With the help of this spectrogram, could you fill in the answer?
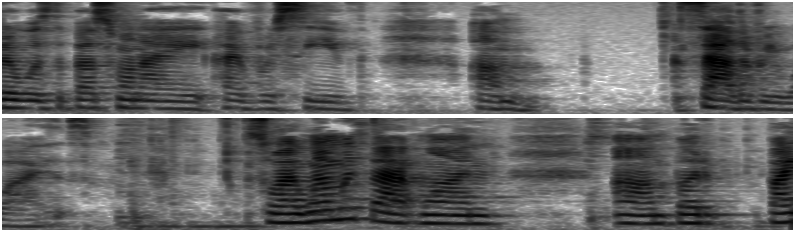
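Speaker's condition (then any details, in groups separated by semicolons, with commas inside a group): No condition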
